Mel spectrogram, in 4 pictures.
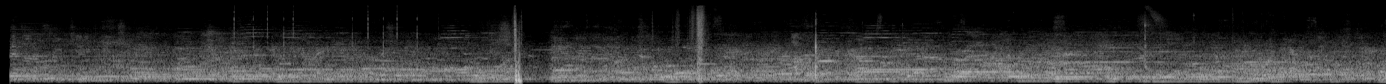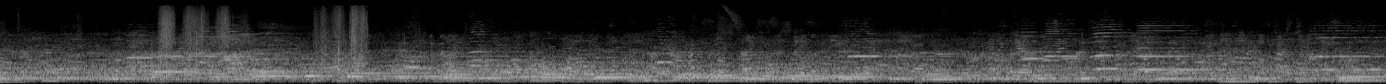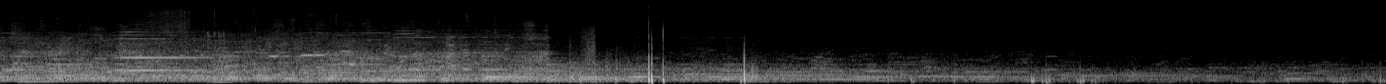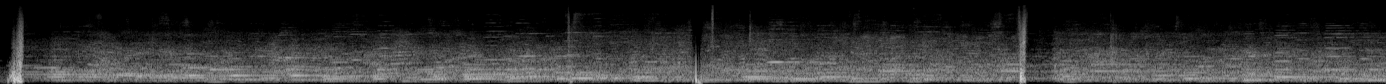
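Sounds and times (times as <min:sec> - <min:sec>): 
theatre foyer music: 0:00.1 - 0:55.4.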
